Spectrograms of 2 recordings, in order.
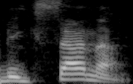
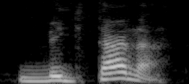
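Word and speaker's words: Bigthana: It's not for Ashkenazim, because Ashkenazim will pronounce it Big Sana with a Saf and not a Taf. But Sephardim will pronounce it Big Tana.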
